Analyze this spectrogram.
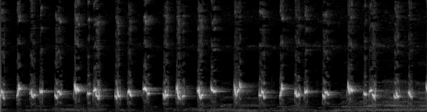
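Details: Ropel-style dawn song of a sooty-headed bulbul, meant to stir other bulbuls to sing: an unbroken string of quick, liquid chirping notes repeated several times a second, with a soft low murmur in the last second.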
